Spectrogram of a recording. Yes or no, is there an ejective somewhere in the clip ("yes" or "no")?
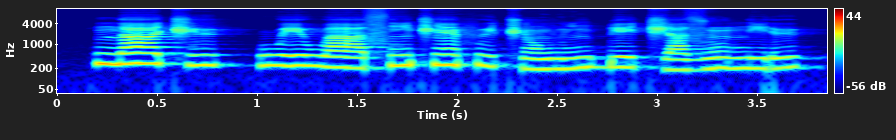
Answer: no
